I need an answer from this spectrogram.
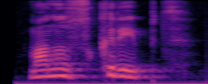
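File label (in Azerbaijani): "manuskript", Azerbaijani; Orfoqrafiya Lüğəti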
